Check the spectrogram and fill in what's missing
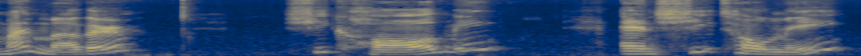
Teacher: So everything is lifting on the end. Mm. That's the inflection, because there's a change in the pitch and the tones, right?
